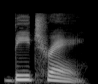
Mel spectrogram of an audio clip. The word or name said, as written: betray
